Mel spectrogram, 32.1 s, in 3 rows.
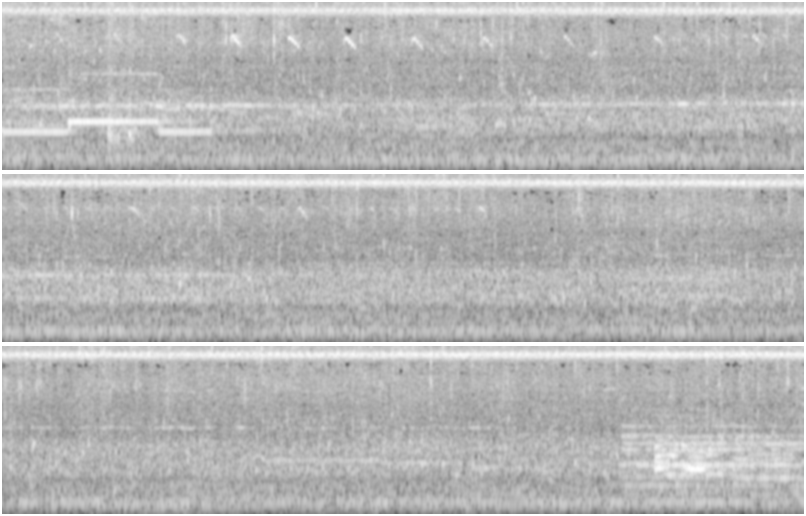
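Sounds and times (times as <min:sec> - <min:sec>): distant train rumbling past: 0:00.0 - 0:03.0
steady high-pitched tones: 0:00.0 - 0:04.7, 0:29.3 - 0:32.0.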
